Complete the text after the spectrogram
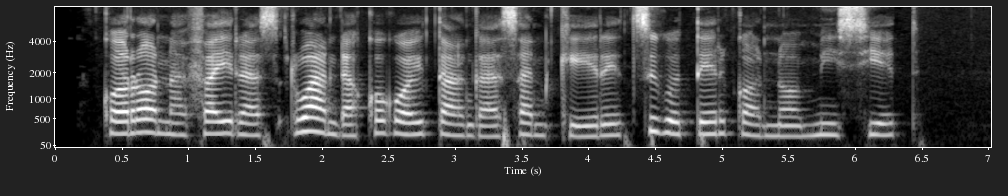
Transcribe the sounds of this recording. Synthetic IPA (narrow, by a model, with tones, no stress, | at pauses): kɔ˨ɾɔ˦na˨va˦ɪ˦ɾa˨srwa˦nda˨kɔ˦ɣɔ˨ɪ˦ta˨ŋɡa˨sa˦nke˨ɾe˦t͡si˦ɣo˨te˦ɾkɔ˨nɔ˨mi˦sje˦t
